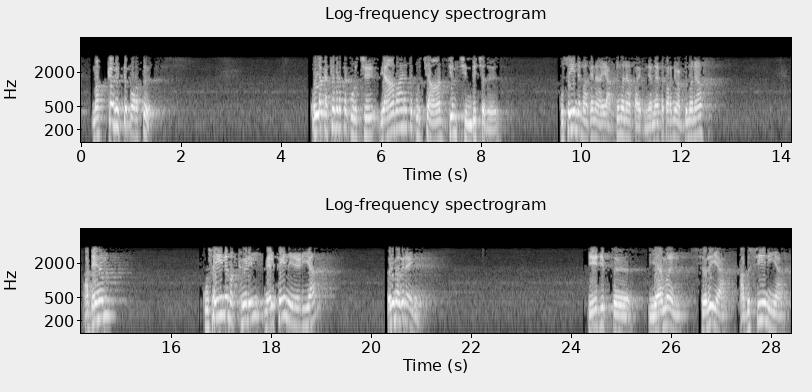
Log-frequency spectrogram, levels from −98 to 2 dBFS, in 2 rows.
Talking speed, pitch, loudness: 65 wpm, 200 Hz, -10 LUFS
